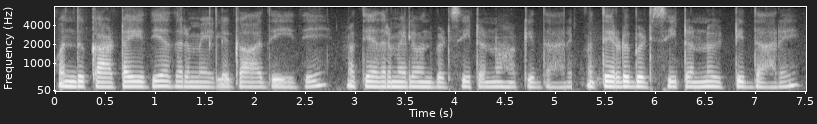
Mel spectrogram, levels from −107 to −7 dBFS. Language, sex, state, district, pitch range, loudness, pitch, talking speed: Kannada, female, Karnataka, Koppal, 165-175 Hz, -19 LUFS, 170 Hz, 150 wpm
